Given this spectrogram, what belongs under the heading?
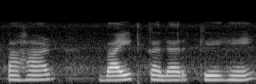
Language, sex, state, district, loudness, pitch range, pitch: Hindi, female, Madhya Pradesh, Bhopal, -17 LUFS, 205-220 Hz, 210 Hz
